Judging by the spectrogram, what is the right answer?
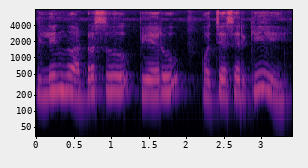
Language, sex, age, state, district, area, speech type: Telugu, male, 45-60, Andhra Pradesh, Guntur, urban, spontaneous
